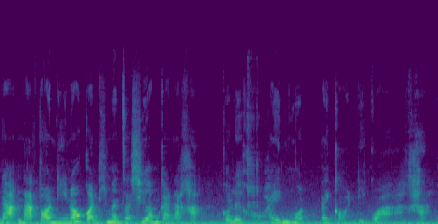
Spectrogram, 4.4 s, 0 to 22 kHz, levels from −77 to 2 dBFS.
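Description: No technical faults are audible.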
